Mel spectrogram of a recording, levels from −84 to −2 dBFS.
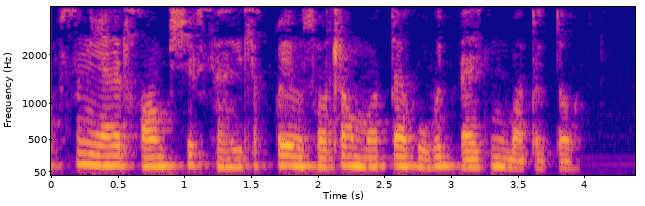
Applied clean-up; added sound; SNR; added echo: none; none; none; none.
